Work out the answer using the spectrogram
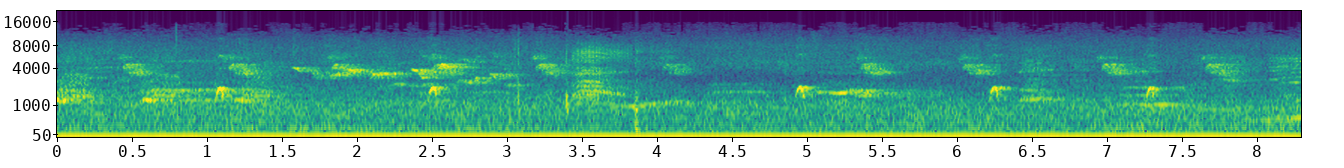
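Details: Common blackbird (Turdus merula) giving short, sharp chirped calls every one to two seconds, with higher twittering from other small birds, a few clicks and steady background hiss.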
